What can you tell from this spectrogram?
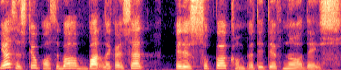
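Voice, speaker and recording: A woman with a Cantonese accent talks at a fairly quick pace in a dark, mellow tone, her fairly high pitch showing ordinary variation, on a very clean recording with a silent background. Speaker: education youtuber. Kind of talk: tutorial. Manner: casual.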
